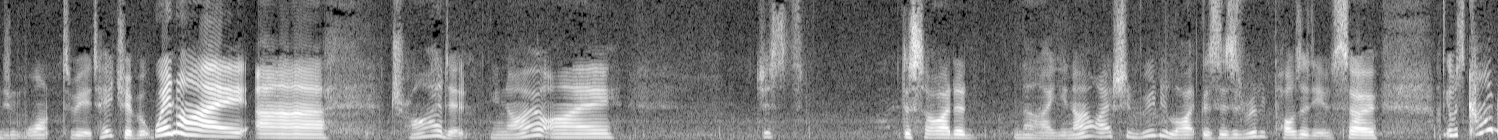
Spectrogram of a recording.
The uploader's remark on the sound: for a walk around the grounds of the Australian National University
